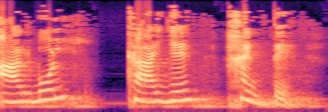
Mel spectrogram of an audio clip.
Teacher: Palavras llanas ou graves, também chamadas paroxítona. La sílaba tónica é a penúltima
